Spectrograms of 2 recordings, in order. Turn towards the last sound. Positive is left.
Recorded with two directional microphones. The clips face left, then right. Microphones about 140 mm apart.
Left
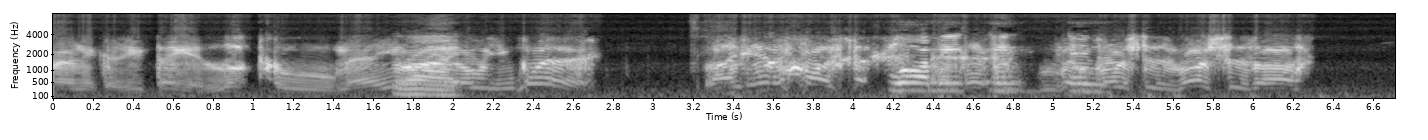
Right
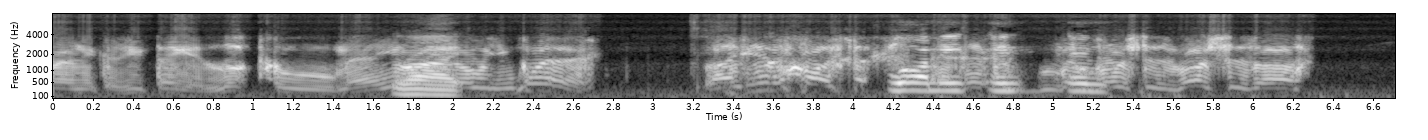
turn(degrees=-20)  # may be behind; listen again after turning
